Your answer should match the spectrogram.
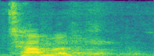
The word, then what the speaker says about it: Tamworth: Tamworth. I've got to forget that there's a W there. Is that right? Forget the W. Silent W.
